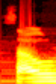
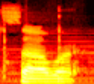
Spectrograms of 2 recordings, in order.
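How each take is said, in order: First: It is said as one gliding syllable, saur. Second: It is said as two syllables, saa-var. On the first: The speaker calls it wrong. "साउर नहीं पढ़ना है" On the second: The speaker calls it right. "इसे पढ़ते हैं सावर"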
